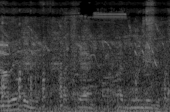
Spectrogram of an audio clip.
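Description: Hens murmur and cluck softly and faintly, a few quiet calls over low background noise.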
